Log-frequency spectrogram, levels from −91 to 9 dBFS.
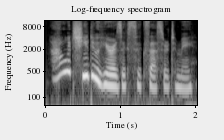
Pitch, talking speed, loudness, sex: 260 Hz, 295 wpm, -14 LUFS, female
